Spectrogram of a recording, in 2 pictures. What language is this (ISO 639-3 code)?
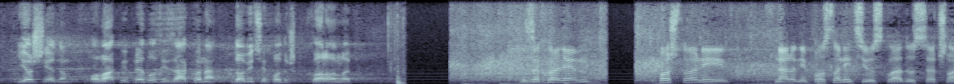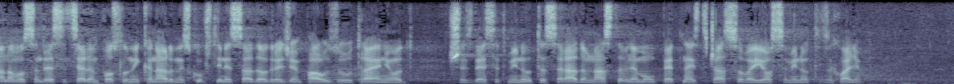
srp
